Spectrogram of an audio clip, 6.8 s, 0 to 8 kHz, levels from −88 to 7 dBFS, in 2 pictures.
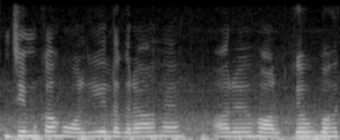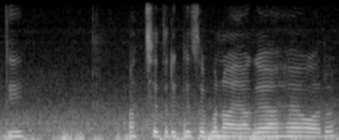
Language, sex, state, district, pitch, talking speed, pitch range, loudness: Hindi, female, Punjab, Pathankot, 235 Hz, 170 wpm, 230-245 Hz, -18 LUFS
